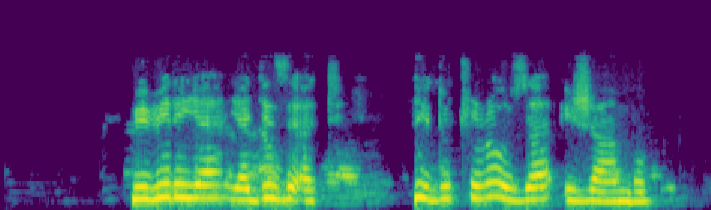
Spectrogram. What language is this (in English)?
Kinyarwanda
